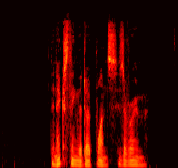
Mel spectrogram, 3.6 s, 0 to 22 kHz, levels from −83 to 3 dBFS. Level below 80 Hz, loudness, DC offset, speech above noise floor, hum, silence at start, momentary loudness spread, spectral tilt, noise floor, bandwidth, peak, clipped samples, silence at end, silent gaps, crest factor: -62 dBFS; -31 LUFS; under 0.1%; 47 dB; none; 1 s; 11 LU; -3 dB/octave; -79 dBFS; 15.5 kHz; -12 dBFS; under 0.1%; 0.65 s; none; 22 dB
